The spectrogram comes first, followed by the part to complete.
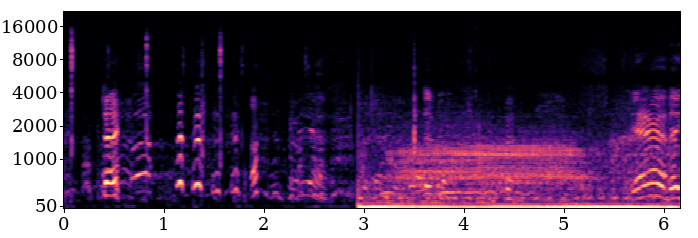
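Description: People talking in short bursts; about three seconds in, a loud steady low rumble starts abruptly and carries on under the voices.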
